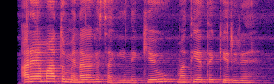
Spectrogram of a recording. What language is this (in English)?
Kikuyu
